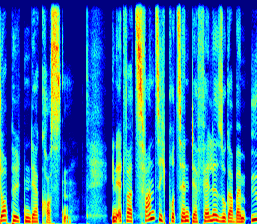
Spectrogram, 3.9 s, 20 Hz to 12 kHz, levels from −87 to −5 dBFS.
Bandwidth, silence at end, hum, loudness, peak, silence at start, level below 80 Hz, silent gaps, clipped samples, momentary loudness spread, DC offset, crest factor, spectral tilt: 12 kHz; 0 s; none; -15 LUFS; 0 dBFS; 0 s; -38 dBFS; none; under 0.1%; 6 LU; under 0.1%; 16 dB; -4 dB/octave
